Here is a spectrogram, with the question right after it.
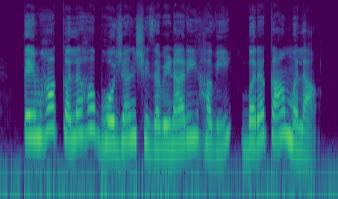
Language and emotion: Marathi, neutral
